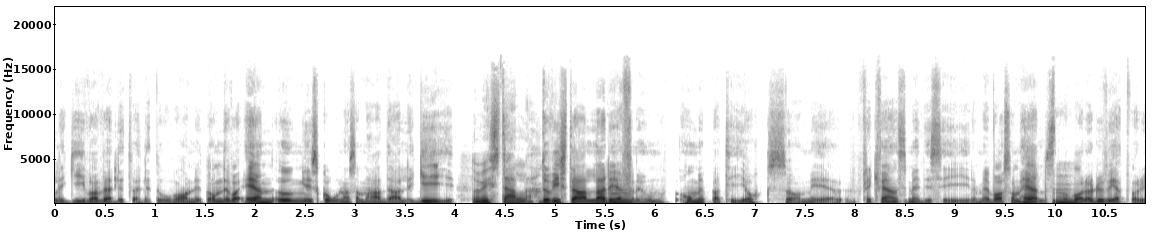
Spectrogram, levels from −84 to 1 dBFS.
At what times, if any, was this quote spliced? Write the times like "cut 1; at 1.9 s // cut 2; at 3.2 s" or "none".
cut 1; at 5.7 s // cut 2; at 7.5 s // cut 3; at 9.1 s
